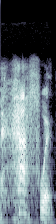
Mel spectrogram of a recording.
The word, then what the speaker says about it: halfwit: next up is uh the word halfwit so here remember the L is silent okay so this is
